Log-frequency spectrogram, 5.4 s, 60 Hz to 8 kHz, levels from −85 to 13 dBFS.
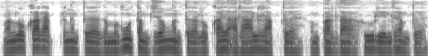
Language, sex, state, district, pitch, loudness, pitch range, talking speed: Wancho, male, Arunachal Pradesh, Longding, 110 Hz, -21 LUFS, 105-115 Hz, 200 wpm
